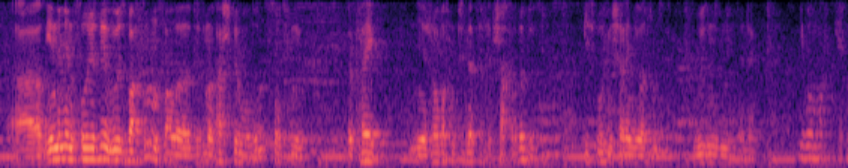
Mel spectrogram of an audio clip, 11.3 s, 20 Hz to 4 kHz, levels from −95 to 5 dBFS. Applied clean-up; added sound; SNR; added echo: none; none; none; none.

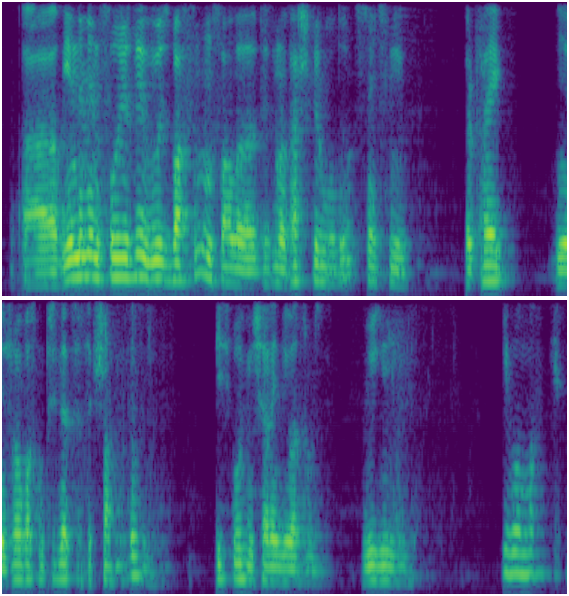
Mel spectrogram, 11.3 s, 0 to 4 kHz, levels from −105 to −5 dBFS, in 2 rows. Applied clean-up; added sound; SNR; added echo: neural mask model DeepFilterNet 3.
